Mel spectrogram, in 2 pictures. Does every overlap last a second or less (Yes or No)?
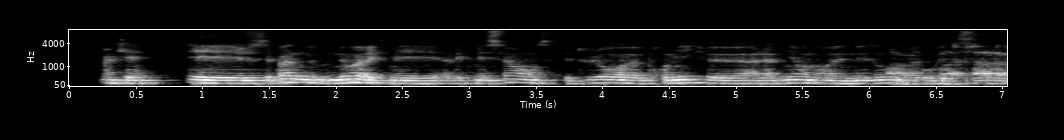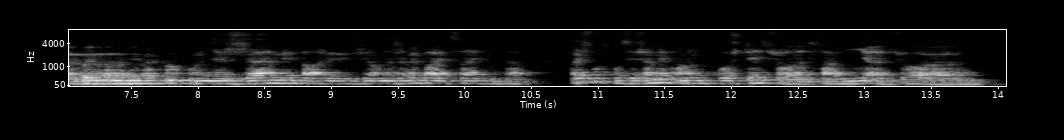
No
